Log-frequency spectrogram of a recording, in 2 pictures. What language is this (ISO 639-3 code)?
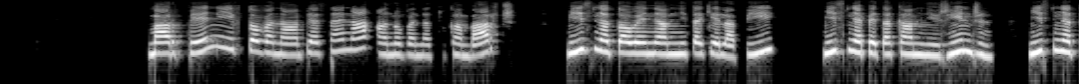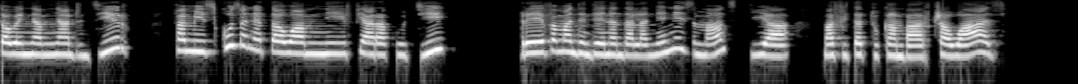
mlg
